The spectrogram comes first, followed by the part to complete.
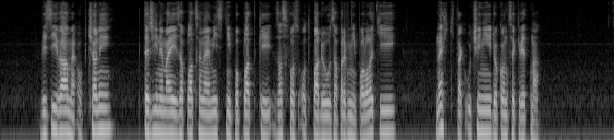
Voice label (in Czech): Výzva k platbě poplatků, rozhlas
